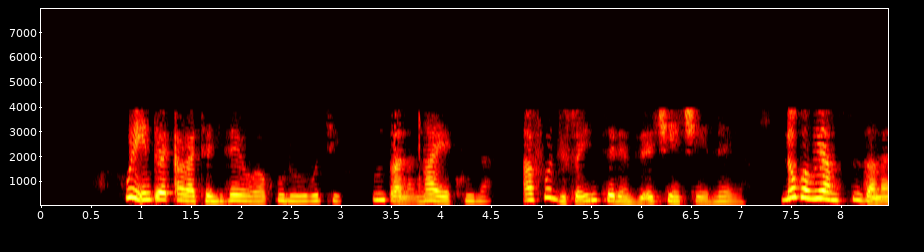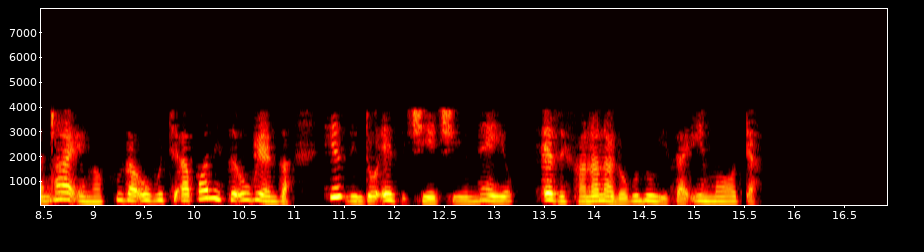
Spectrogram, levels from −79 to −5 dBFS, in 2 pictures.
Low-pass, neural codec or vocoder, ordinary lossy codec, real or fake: 7.2 kHz; codec, 16 kHz, 0.5 kbps, X-Codec, WavLM features, trained on Multilingual LibriSpeech; AAC, 16 kbps; fake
